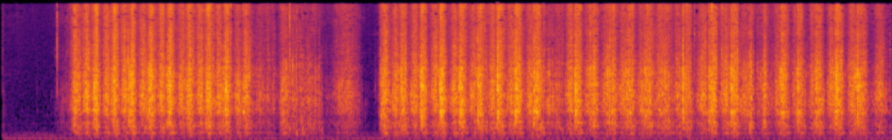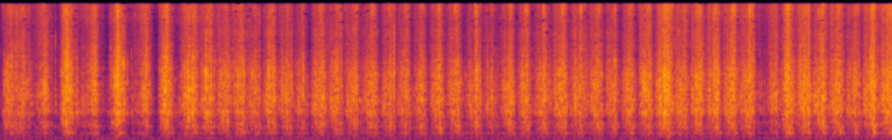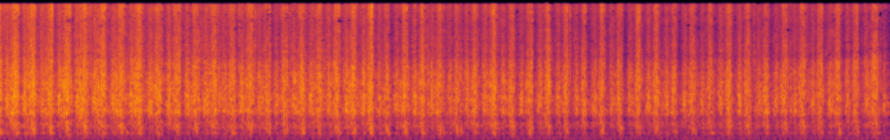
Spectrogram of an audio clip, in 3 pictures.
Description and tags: Box of Cheez-its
